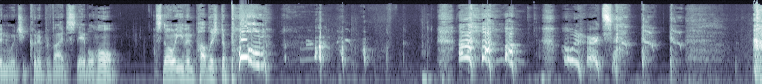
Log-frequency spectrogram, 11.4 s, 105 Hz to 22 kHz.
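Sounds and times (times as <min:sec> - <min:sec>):
speech: 0:00.0 - 0:04.2, 0:09.0 - 0:09.4
laughter: 0:04.2 - 0:06.1, 0:06.9 - 0:07.9
person coughing: 0:09.2 - 0:10.4, 0:11.3 - 0:11.4.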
